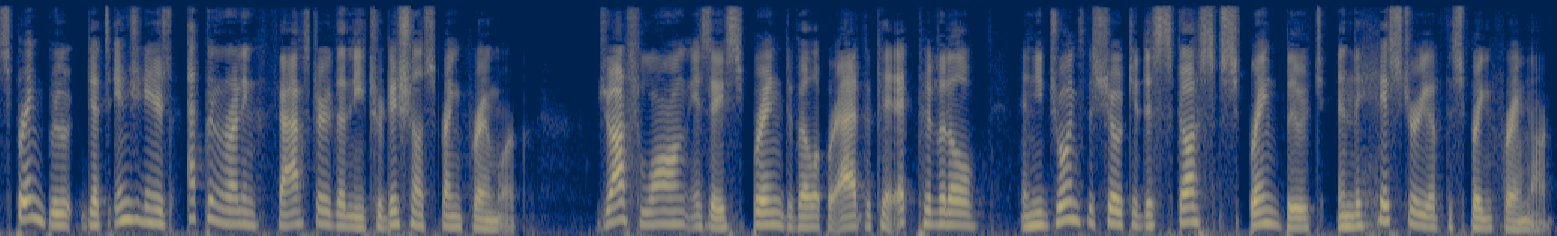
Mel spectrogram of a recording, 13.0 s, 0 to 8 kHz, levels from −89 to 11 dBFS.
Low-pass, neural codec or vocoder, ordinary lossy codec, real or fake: 7.2 kHz; codec, 16 kHz, 1 kbps, FunCodec, trained on Chinese and English, 50 frames a second; MP3, 48 kbps; fake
